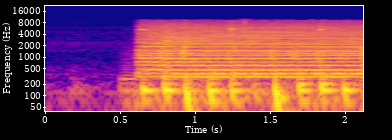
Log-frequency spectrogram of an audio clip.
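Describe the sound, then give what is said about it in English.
After a brief near-silence, a loud train horn sounds and holds steady, with a rhythmic chugging beat pulsing underneath. No voices are heard. “He's going to tell us, he's going to say, baby, woo, choo choo.”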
